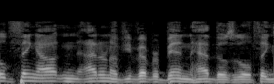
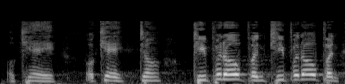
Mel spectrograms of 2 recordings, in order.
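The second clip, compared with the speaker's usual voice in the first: acted nervous urging, rising higher and louder; anxious self-coaching; 7 semitones higher, 6 dB louder than usual. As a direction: brace yourself, pitch climbing. Acting out bracing for eye drops.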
